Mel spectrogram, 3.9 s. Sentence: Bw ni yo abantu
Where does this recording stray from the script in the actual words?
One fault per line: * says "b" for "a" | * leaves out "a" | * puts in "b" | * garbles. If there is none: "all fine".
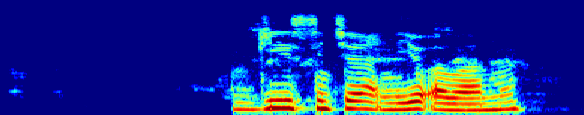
* puts in "isi nshya"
